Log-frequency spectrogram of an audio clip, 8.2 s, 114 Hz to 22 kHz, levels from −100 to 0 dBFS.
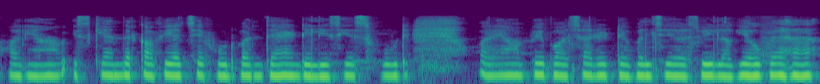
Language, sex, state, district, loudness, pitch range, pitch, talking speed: Hindi, female, Bihar, Gaya, -32 LUFS, 200-205 Hz, 200 Hz, 160 wpm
